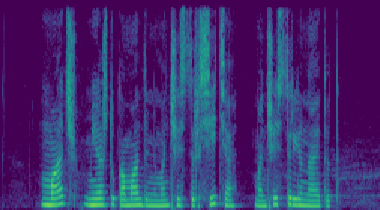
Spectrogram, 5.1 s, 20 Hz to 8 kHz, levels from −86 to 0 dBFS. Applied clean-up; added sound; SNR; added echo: none; none; none; none.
